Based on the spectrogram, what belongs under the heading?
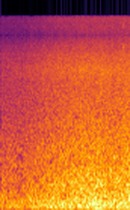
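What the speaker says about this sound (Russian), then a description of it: "Водопад." A waterfall in the game Gothic II gives a dense, steady rushing roar that swells slightly over the short stretch, with no talk.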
